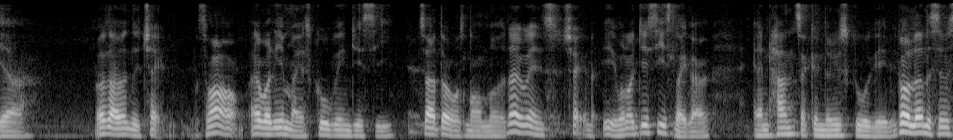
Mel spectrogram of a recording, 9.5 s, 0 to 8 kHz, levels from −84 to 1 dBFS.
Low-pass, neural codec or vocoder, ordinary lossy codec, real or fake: 7.2 kHz; codec, 16 kHz, 2 kbps, FunCodec, trained on Chinese and English, 25 frames a second; none; fake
